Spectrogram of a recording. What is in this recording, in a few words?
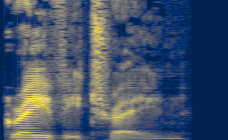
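"gravy train", British English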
